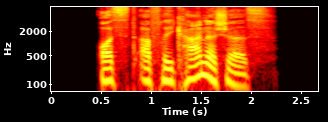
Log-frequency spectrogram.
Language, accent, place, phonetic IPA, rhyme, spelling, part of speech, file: German, Germany, Berlin, [ˌɔstʔafʁiˈkaːnɪʃəs], -aːnɪʃəs, ostafrikanisches, adjective, De-ostafrikanisches.ogg
- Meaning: strong/mixed nominative/accusative neuter singular of ostafrikanisch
